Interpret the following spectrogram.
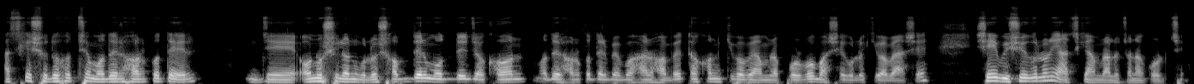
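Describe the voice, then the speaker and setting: A man with a Bangladeshi Bengali accent teaching Quran reading, calmly spelling out syllables and chanting the words slowly. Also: medium pitch, no echo. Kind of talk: slow spelled-out Quran lesson.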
